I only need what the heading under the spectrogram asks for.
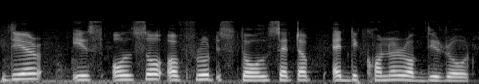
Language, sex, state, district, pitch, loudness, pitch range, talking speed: English, female, Arunachal Pradesh, Longding, 200 Hz, -15 LUFS, 185-210 Hz, 175 wpm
